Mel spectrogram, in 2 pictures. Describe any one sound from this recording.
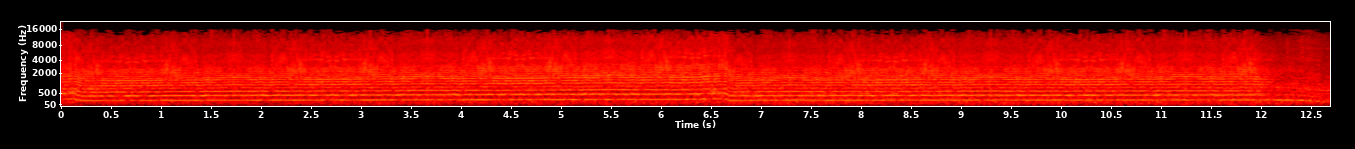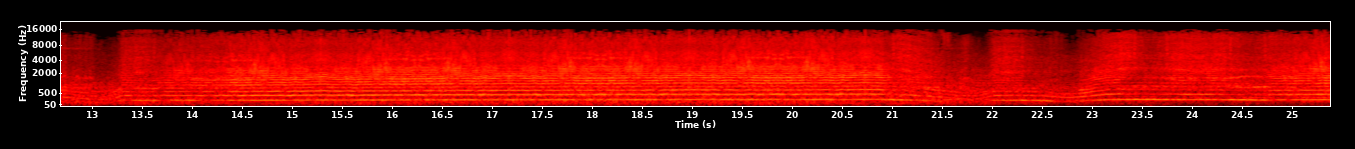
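A racing car engine roars at high revs, shifting gears and dropping in pitch as it brakes into corners.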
